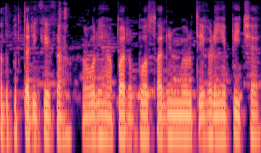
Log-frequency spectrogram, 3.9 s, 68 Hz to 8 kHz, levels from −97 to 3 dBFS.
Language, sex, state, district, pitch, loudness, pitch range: Hindi, male, Uttar Pradesh, Muzaffarnagar, 110 Hz, -17 LUFS, 105-110 Hz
